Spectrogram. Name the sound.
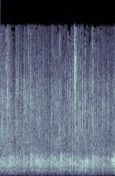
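audience applause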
